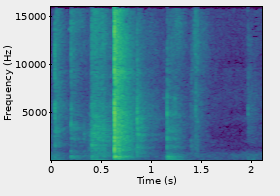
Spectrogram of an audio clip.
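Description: Rotary cutter blade rolling along an acrylic ruler, cutting through fabric and quilt batting on a cutting mat: several short cutting strokes in the first second and a half, the loudest about half a second in.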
